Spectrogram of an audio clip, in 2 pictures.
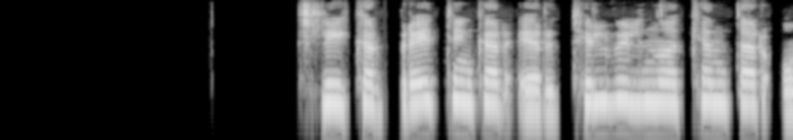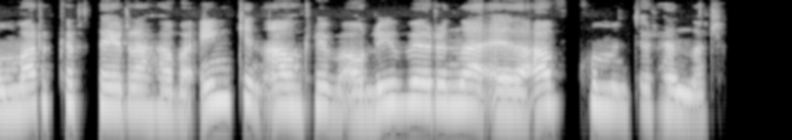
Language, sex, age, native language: Icelandic, female, 30-39, Icelandic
